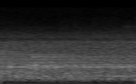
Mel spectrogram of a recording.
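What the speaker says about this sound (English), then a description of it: "here comes the train" A train pulls into a station platform, a steady broad rumble and rush of wheels and air filling the short stretch without a break, close by and fairly loud.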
